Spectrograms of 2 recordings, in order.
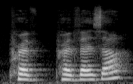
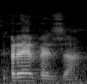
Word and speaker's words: Preveza: I'm trying to look up the pronunciation. Okay, it's Preveza International Airport. Airport in Greece. Preveza.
